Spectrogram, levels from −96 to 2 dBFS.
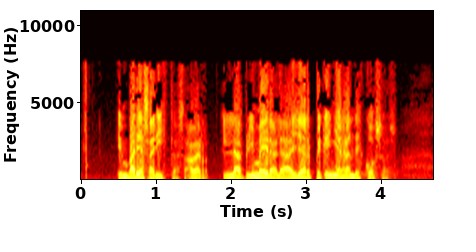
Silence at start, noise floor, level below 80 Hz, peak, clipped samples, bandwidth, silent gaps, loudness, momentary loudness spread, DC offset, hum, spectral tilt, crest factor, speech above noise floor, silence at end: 0.05 s; -46 dBFS; -50 dBFS; -4 dBFS; under 0.1%; 8 kHz; none; -19 LUFS; 11 LU; under 0.1%; none; -5.5 dB/octave; 16 dB; 27 dB; 0.6 s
